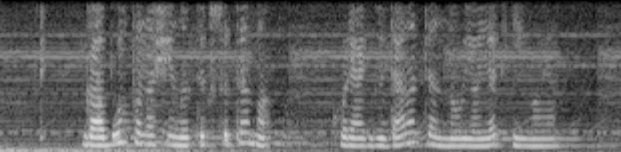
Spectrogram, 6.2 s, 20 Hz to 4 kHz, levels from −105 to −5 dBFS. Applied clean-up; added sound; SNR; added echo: none; Alarm; 14 dB; reverberation time 1.8 s.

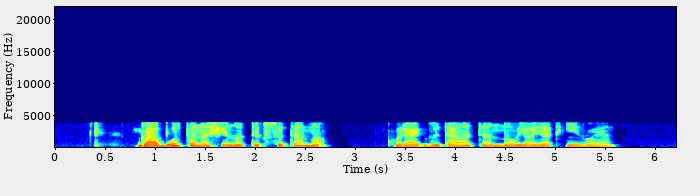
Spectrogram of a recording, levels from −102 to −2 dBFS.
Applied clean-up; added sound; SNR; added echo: none; none; none; none.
